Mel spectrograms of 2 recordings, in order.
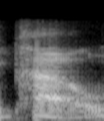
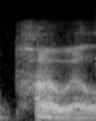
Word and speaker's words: Powell: I suppose the other thing was that, Anthony Powell, or Powell, as some people pronounce it.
